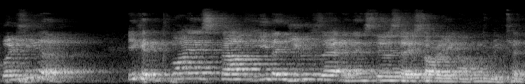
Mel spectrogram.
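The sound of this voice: Strong room echo surrounds a man with a high pitch. He talks at a moderate pace with a slightly mellow tone.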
